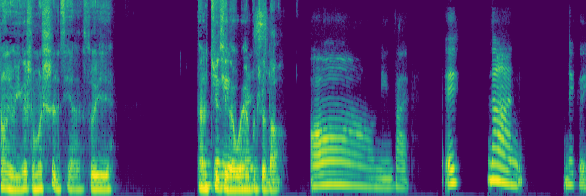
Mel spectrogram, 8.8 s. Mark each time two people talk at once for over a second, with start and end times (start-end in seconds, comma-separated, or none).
3.0-4.2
